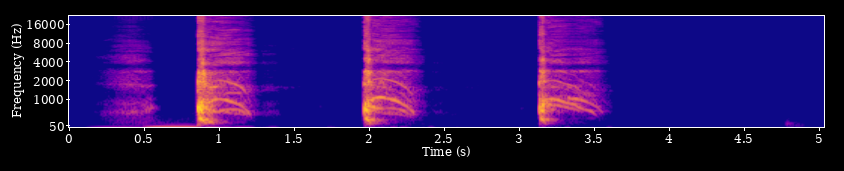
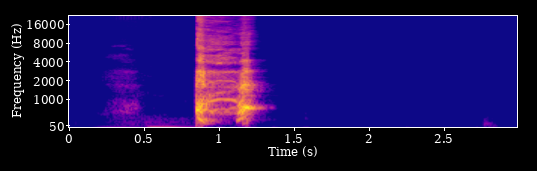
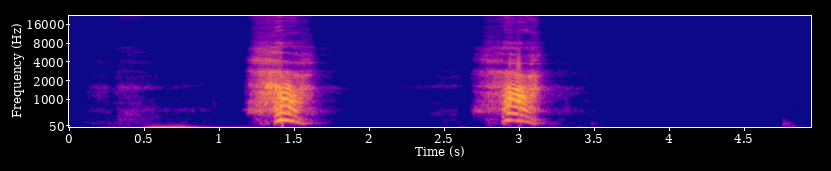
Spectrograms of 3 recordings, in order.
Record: three_cough_length: 5.0 s
three_cough_amplitude: 32767
three_cough_signal_mean_std_ratio: 0.25
cough_length: 3.0 s
cough_amplitude: 32768
cough_signal_mean_std_ratio: 0.24
exhalation_length: 4.9 s
exhalation_amplitude: 32766
exhalation_signal_mean_std_ratio: 0.26
survey_phase: beta (2021-08-13 to 2022-03-07)
age: 65+
gender: Female
wearing_mask: 'No'
symptom_runny_or_blocked_nose: true
symptom_headache: true
symptom_other: true
symptom_onset: 3 days
smoker_status: Ex-smoker
respiratory_condition_asthma: false
respiratory_condition_other: false
recruitment_source: Test and Trace
submission_delay: 1 day
covid_test_result: Positive
covid_test_method: RT-qPCR
covid_ct_value: 16.6
covid_ct_gene: ORF1ab gene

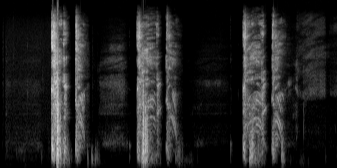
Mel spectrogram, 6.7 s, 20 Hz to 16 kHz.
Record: three_cough_length: 6.7 s
three_cough_amplitude: 32768
three_cough_signal_mean_std_ratio: 0.24
survey_phase: beta (2021-08-13 to 2022-03-07)
age: 45-64
gender: Male
wearing_mask: 'No'
symptom_runny_or_blocked_nose: true
symptom_headache: true
symptom_onset: 9 days
smoker_status: Never smoked
respiratory_condition_asthma: false
respiratory_condition_other: false
recruitment_source: REACT
submission_delay: 1 day
covid_test_result: Negative
covid_test_method: RT-qPCR
influenza_a_test_result: Negative
influenza_b_test_result: Negative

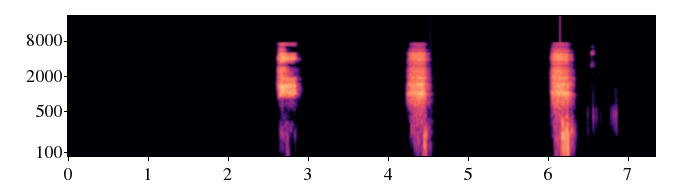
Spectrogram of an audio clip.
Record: exhalation_length: 7.3 s
exhalation_amplitude: 27998
exhalation_signal_mean_std_ratio: 0.24
survey_phase: beta (2021-08-13 to 2022-03-07)
age: 45-64
gender: Female
wearing_mask: 'No'
symptom_none: true
smoker_status: Current smoker (1 to 10 cigarettes per day)
respiratory_condition_asthma: false
respiratory_condition_other: false
recruitment_source: REACT
submission_delay: 2 days
covid_test_result: Negative
covid_test_method: RT-qPCR
influenza_a_test_result: Unknown/Void
influenza_b_test_result: Unknown/Void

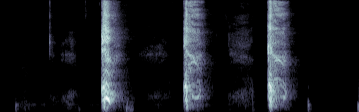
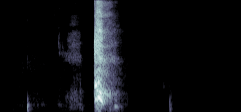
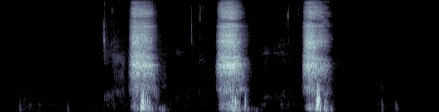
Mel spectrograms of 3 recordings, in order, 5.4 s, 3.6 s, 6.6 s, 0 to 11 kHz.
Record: three_cough_length: 5.4 s
three_cough_amplitude: 32768
three_cough_signal_mean_std_ratio: 0.23
cough_length: 3.6 s
cough_amplitude: 32768
cough_signal_mean_std_ratio: 0.17
exhalation_length: 6.6 s
exhalation_amplitude: 27593
exhalation_signal_mean_std_ratio: 0.31
survey_phase: beta (2021-08-13 to 2022-03-07)
age: 18-44
gender: Female
wearing_mask: 'No'
symptom_none: true
smoker_status: Ex-smoker
respiratory_condition_asthma: false
respiratory_condition_other: false
recruitment_source: REACT
submission_delay: 1 day
covid_test_result: Negative
covid_test_method: RT-qPCR
influenza_a_test_result: Negative
influenza_b_test_result: Negative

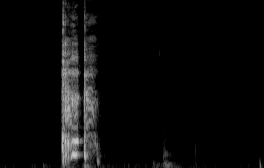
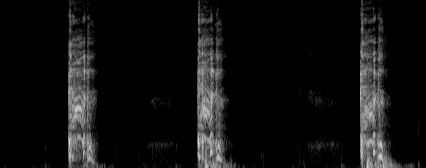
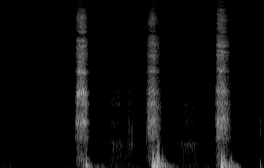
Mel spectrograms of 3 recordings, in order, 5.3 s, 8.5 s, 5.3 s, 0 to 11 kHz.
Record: cough_length: 5.3 s
cough_amplitude: 18572
cough_signal_mean_std_ratio: 0.24
three_cough_length: 8.5 s
three_cough_amplitude: 14327
three_cough_signal_mean_std_ratio: 0.32
exhalation_length: 5.3 s
exhalation_amplitude: 5125
exhalation_signal_mean_std_ratio: 0.31
survey_phase: beta (2021-08-13 to 2022-03-07)
age: 18-44
gender: Male
wearing_mask: 'No'
symptom_cough_any: true
symptom_runny_or_blocked_nose: true
symptom_shortness_of_breath: true
symptom_headache: true
symptom_onset: 3 days
smoker_status: Never smoked
respiratory_condition_asthma: true
respiratory_condition_other: false
recruitment_source: Test and Trace
submission_delay: 2 days
covid_test_result: Positive
covid_test_method: RT-qPCR
covid_ct_value: 23.7
covid_ct_gene: ORF1ab gene
covid_ct_mean: 24.2
covid_viral_load: 11000 copies/ml
covid_viral_load_category: Low viral load (10K-1M copies/ml)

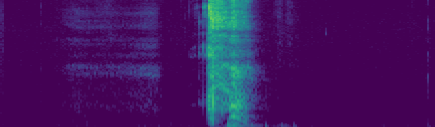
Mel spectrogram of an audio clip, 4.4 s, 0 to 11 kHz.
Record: cough_length: 4.4 s
cough_amplitude: 11149
cough_signal_mean_std_ratio: 0.23
survey_phase: alpha (2021-03-01 to 2021-08-12)
age: 65+
gender: Male
wearing_mask: 'No'
symptom_none: true
smoker_status: Ex-smoker
respiratory_condition_asthma: false
respiratory_condition_other: false
recruitment_source: REACT
submission_delay: 1 day
covid_test_result: Negative
covid_test_method: RT-qPCR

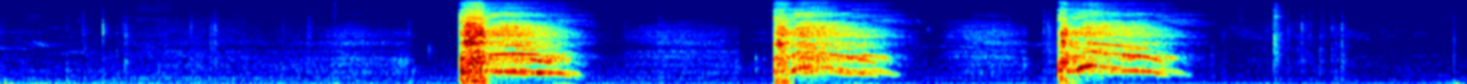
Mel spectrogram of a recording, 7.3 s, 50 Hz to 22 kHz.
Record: cough_length: 7.3 s
cough_amplitude: 10003
cough_signal_mean_std_ratio: 0.36
survey_phase: alpha (2021-03-01 to 2021-08-12)
age: 65+
gender: Male
wearing_mask: 'No'
symptom_none: true
smoker_status: Ex-smoker
respiratory_condition_asthma: false
respiratory_condition_other: false
recruitment_source: REACT
submission_delay: 1 day
covid_test_result: Negative
covid_test_method: RT-qPCR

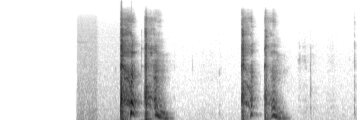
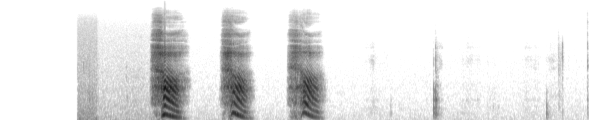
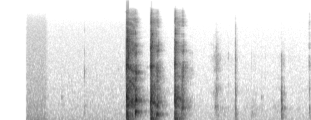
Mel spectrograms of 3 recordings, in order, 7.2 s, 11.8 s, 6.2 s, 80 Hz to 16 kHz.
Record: cough_length: 7.2 s
cough_amplitude: 26028
cough_signal_mean_std_ratio: 0.26
exhalation_length: 11.8 s
exhalation_amplitude: 26028
exhalation_signal_mean_std_ratio: 0.25
three_cough_length: 6.2 s
three_cough_amplitude: 26027
three_cough_signal_mean_std_ratio: 0.22
survey_phase: beta (2021-08-13 to 2022-03-07)
age: 65+
gender: Female
wearing_mask: 'No'
symptom_none: true
smoker_status: Ex-smoker
respiratory_condition_asthma: false
respiratory_condition_other: false
recruitment_source: REACT
submission_delay: 1 day
covid_test_result: Negative
covid_test_method: RT-qPCR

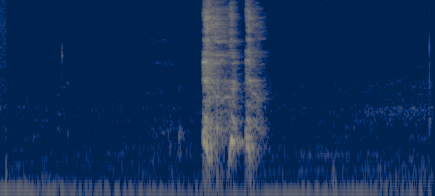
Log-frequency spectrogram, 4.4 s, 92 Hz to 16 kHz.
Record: cough_length: 4.4 s
cough_amplitude: 1205
cough_signal_mean_std_ratio: 0.41
survey_phase: alpha (2021-03-01 to 2021-08-12)
age: 18-44
gender: Female
wearing_mask: 'No'
symptom_cough_any: true
symptom_shortness_of_breath: true
symptom_fatigue: true
symptom_fever_high_temperature: true
symptom_headache: true
symptom_onset: 3 days
smoker_status: Never smoked
respiratory_condition_asthma: false
respiratory_condition_other: false
recruitment_source: Test and Trace
submission_delay: 1 day
covid_test_result: Positive
covid_test_method: RT-qPCR
covid_ct_value: 23.7
covid_ct_gene: N gene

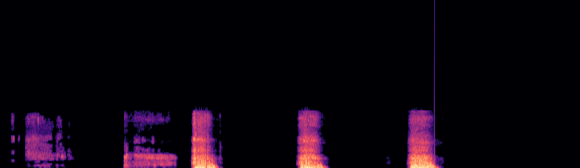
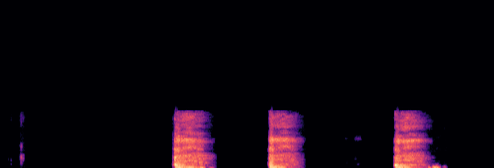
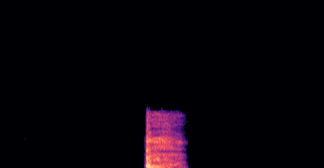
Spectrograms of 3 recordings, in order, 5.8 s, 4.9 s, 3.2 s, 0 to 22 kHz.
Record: exhalation_length: 5.8 s
exhalation_amplitude: 31518
exhalation_signal_mean_std_ratio: 0.3
three_cough_length: 4.9 s
three_cough_amplitude: 28090
three_cough_signal_mean_std_ratio: 0.31
cough_length: 3.2 s
cough_amplitude: 29463
cough_signal_mean_std_ratio: 0.19
survey_phase: beta (2021-08-13 to 2022-03-07)
age: 18-44
gender: Male
wearing_mask: 'No'
symptom_none: true
smoker_status: Never smoked
respiratory_condition_asthma: false
respiratory_condition_other: false
recruitment_source: REACT
submission_delay: 1 day
covid_test_result: Negative
covid_test_method: RT-qPCR
influenza_a_test_result: Negative
influenza_b_test_result: Negative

